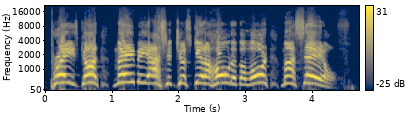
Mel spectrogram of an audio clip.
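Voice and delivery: loud rising preacher cry; fiery sermon climax; preaching at full force. Acted. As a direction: preach it out to the congregation.

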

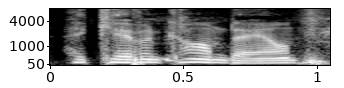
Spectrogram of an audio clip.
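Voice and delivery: very soft, low calming; soft-spoken. Acted. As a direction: settle him gently. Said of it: "so soft-spoken".

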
